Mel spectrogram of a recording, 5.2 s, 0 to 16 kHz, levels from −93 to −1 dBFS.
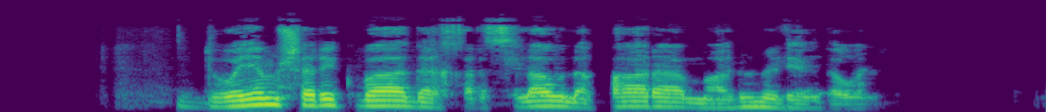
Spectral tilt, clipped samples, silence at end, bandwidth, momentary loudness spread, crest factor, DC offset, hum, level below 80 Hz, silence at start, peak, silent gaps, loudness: -5.5 dB/octave; under 0.1%; 0.9 s; 9.4 kHz; 14 LU; 18 dB; under 0.1%; none; -62 dBFS; 0.9 s; -4 dBFS; none; -20 LUFS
